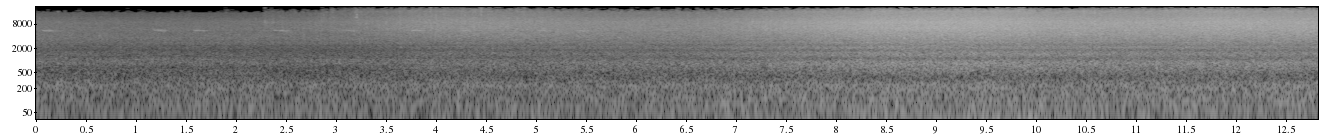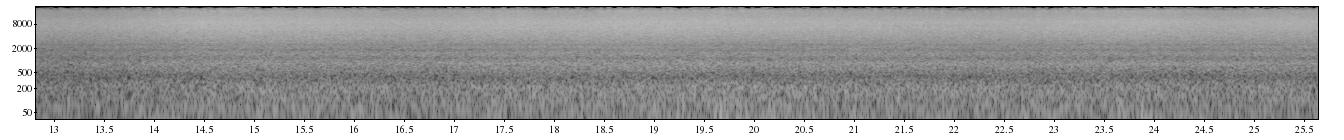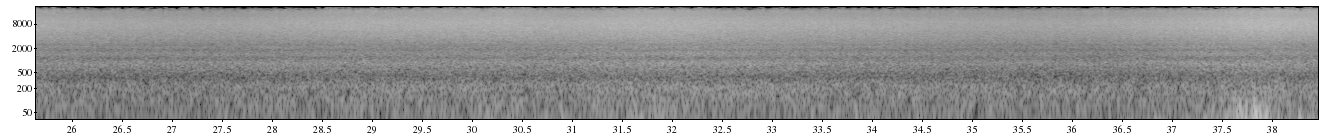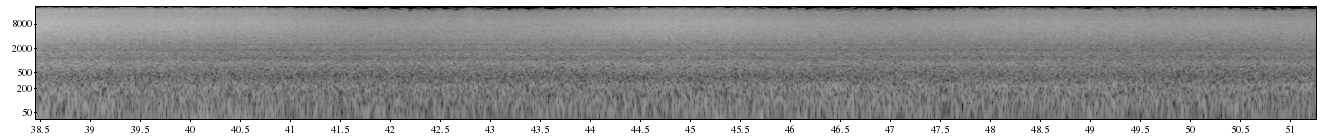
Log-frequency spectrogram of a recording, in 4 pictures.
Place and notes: Mons, Belgium - Wind in the trees
A strong wind is blowing in the poplar trees. Weather is not very good, would it be a good time to hear a simple wind in the trees ?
